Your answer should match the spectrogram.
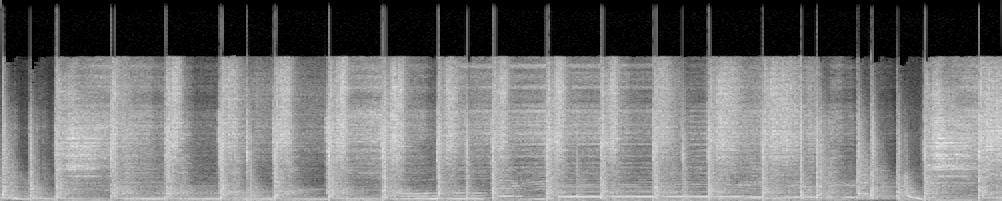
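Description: A live go-go band playing: drum kit and percussion keep a steady, dense beat of kick, snare and rimshot under held, sliding melody notes.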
